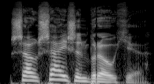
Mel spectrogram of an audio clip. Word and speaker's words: saucijzenbroodje: sound more like this there is a light emphasis on the second part of the word so or without the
